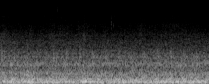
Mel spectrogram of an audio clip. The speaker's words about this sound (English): Even when the world wants to rain on what you're doing, as the rain is falling before me right now.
